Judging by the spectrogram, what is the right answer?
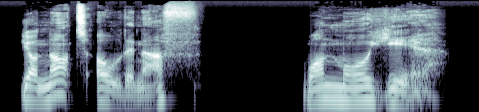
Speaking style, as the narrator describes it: said gently

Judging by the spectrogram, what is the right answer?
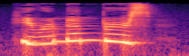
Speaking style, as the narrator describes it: cried Dedalus Diggle

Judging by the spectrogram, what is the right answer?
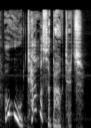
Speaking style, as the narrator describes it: Several women exclaimed at once

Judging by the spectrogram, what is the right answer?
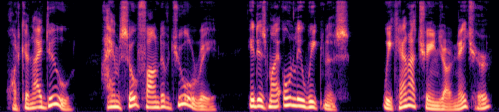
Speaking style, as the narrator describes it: she would smile sweetly and say

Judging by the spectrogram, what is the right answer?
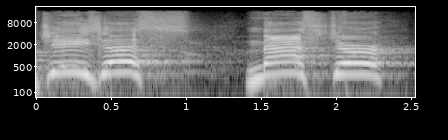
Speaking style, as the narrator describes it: they yell

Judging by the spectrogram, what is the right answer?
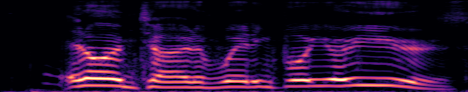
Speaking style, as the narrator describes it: howled the wolf

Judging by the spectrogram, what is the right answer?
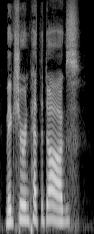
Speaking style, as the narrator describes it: The man called out after

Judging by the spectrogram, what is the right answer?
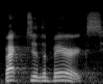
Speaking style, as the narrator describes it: he said sternly

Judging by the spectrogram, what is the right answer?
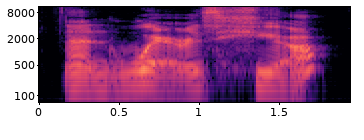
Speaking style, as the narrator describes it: grumbled Pigasus, following pompously, more from too much plum cake than from a desire to be disagreeable

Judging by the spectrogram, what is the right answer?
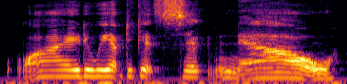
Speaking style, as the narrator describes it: Pearson moaned

